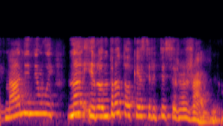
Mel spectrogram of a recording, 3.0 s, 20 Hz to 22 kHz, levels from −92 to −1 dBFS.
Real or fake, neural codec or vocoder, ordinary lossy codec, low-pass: fake; codec, 16 kHz, 4 kbps, X-Codec, HuBERT features, trained on balanced general audio; AAC, 48 kbps; 7.2 kHz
